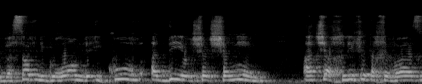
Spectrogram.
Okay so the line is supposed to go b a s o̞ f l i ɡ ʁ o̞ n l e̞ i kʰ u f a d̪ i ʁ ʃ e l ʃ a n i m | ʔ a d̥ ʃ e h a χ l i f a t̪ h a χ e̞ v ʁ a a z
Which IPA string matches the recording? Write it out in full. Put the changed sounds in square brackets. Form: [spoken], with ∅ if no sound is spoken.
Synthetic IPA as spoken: b a s o̞ f l i ɡ ʁ o̞ [m] l e̞ i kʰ u [v] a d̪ i ʁ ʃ e l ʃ a n i m | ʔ a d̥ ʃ e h a χ l i f [e] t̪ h a χ e̞ v ʁ a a z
